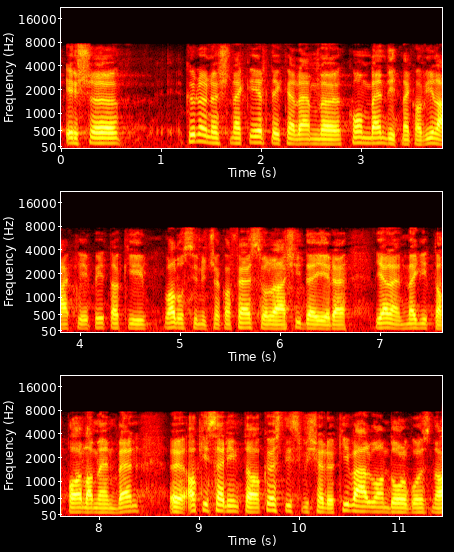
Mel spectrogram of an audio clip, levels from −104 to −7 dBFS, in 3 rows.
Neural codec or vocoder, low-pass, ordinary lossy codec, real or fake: codec, 16 kHz, 16 kbps, FunCodec, trained on LibriTTS, 50 frames a second; none; none; fake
